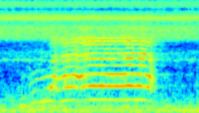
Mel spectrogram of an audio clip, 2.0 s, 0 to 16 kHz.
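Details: A goat on a hot August 2021 day at a small farm in Himi, Japan, restless to go back inside its shed. It gives one steady, nasal bleat of about a second, rich in overtones, against a faint background hiss.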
